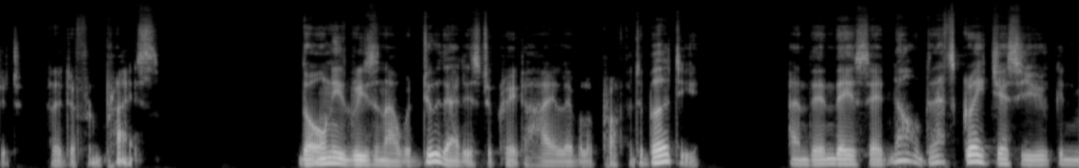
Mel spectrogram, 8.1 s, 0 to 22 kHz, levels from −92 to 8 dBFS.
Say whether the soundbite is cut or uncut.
uncut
